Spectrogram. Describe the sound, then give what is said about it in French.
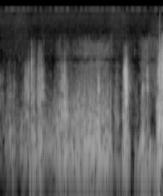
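Wind buffets an outdoor microphone in an open field in London, producing a steady low rumble with irregular gusty bursts throughout, fairly loud, with no clear talking over it. “C'est ouais, je check avec vous parce que je suis dans un champ ouvert à Londres avec des avions qui passent et du vent”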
